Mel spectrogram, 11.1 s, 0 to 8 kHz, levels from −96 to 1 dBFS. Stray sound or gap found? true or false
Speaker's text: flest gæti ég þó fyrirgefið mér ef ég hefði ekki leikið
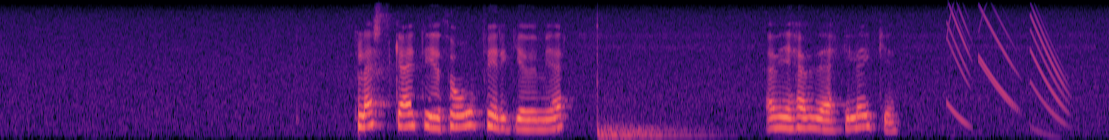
true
